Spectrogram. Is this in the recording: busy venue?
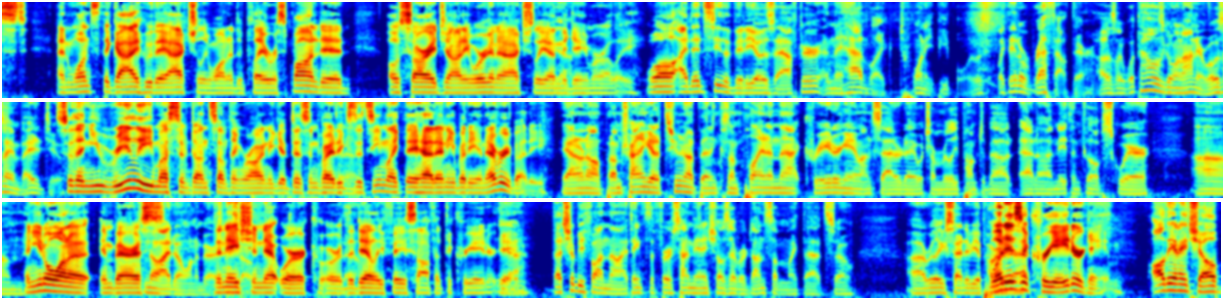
yes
